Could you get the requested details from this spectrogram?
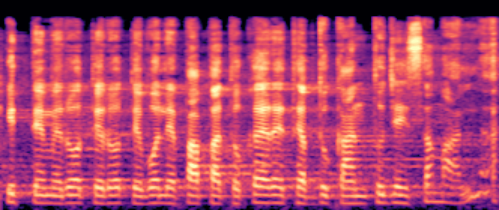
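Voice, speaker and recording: A man giving a devotional storytelling sermon at a large religious gathering, acting out the people in a folksy parable and swinging from loud to hushed. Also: fairly high pitch, flat delivery, moderate pace, slight background noise. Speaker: preacher. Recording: long hall reverb.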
